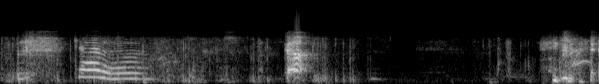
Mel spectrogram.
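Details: Hiccups from a baby.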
